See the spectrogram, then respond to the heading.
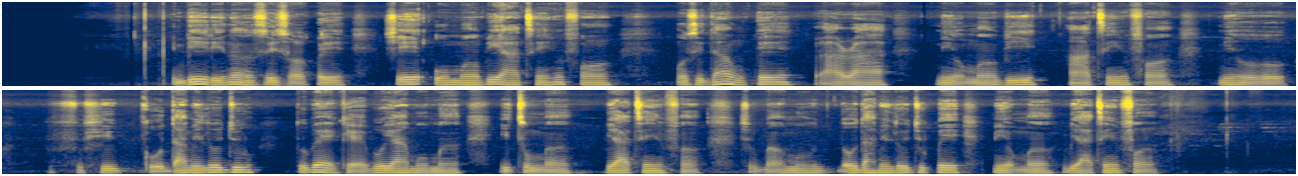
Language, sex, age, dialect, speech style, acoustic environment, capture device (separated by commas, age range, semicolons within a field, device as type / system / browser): Yoruba, male, 18-24, Nigeria - Nigerian Standard, focused; relaxed, nature, mobile / Linux / Chrome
